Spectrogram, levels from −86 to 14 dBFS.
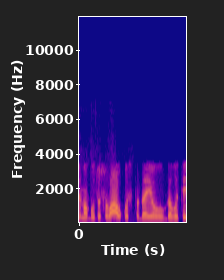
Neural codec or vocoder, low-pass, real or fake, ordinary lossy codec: none; 7.2 kHz; real; AAC, 48 kbps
